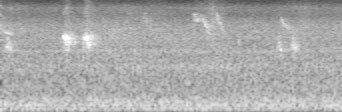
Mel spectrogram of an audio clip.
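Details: Wild Mugimaki flycatcher giving two sharp, bright chip notes in quick succession early on, followed by a few faint, thin down-slurred notes, all over a steady background hiss.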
